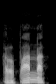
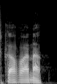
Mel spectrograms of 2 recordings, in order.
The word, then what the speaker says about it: Kavanagh: Bacanya gimana nih? Bukan Kalpanak ya. Chris Kavanagh.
